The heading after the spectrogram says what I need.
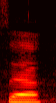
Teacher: जुबान की नोक को नीचे के दो दांतों की जड़ से लगाने से सीन अदा होता है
